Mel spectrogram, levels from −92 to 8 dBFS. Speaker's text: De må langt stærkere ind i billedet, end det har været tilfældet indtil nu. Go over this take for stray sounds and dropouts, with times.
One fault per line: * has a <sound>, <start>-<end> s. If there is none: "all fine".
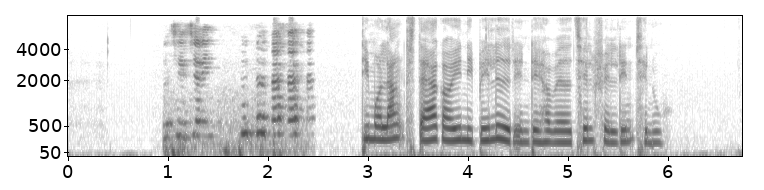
* has a laugh, 0.9-2.5 s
